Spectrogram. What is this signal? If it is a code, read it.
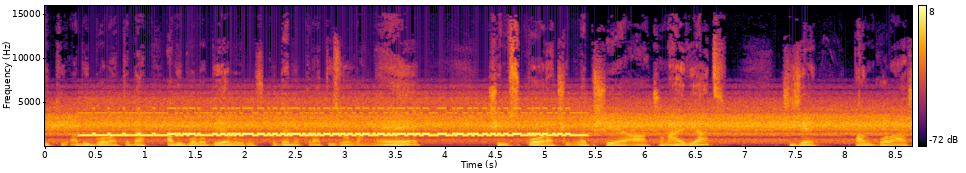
RTTY (50 baud, 170 Hz shift), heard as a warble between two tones, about 1360 Hz centre, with radio static and speech in Czech. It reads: ISTNIEJA INNE MOZLIWOSCI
